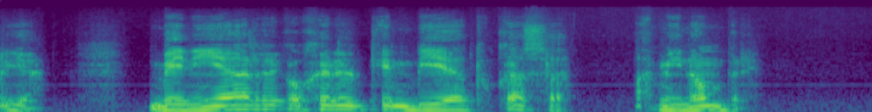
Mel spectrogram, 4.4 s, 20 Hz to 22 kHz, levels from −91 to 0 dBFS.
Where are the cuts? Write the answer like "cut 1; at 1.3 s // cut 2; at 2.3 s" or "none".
cut 1; at 1.8 s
